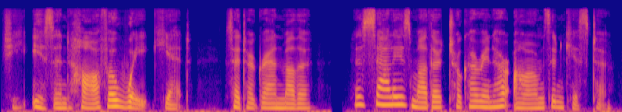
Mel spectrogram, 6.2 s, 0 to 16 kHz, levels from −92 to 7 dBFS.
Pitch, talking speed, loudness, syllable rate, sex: 175 Hz, 185 wpm, -19 LUFS, 4.9 syllables/s, female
